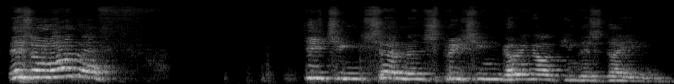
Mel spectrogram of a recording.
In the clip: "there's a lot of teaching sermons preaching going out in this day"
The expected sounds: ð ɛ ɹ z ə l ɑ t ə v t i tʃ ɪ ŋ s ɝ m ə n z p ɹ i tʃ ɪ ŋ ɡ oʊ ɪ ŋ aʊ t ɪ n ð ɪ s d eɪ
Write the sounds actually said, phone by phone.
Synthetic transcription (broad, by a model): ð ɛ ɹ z ə l ɑ t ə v t i tʃ ɪ ŋ s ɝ m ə n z p ɹ i tʃ ɪ ŋ ɡ oʊ ɪ ŋ aʊ t ɪ n ð ɪ s d eɪ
